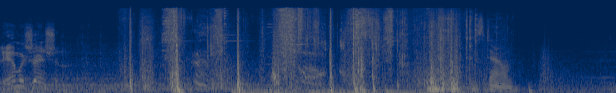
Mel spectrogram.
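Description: A man grunts during a struggle.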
